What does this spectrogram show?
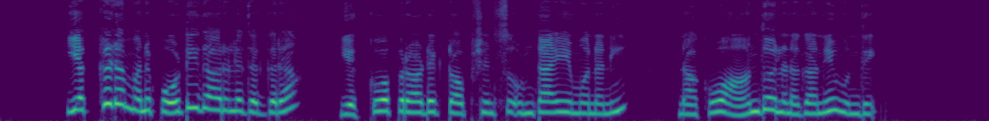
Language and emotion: Telugu, fearful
